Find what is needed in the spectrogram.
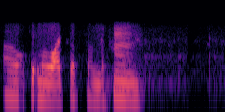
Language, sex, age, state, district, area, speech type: Tamil, female, 18-30, Tamil Nadu, Tirupattur, rural, conversation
